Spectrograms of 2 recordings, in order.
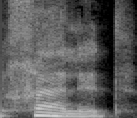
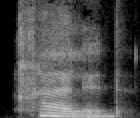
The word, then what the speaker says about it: Khalid: I would tell her it's the same sound as in khamseh, khobez, sabanekh, five, bread, spinach. And my favorite name, Khalid, immortal.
